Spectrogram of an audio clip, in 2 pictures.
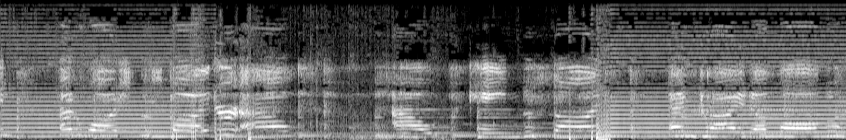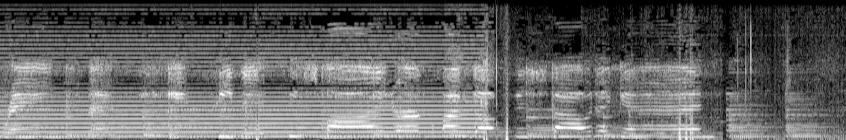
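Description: LeapFrog My Pal Violet plush puppy toy playing a children's song through its small built-in speaker: a synthesized tune with a sung voice, with a couple of brief knocks about four and ten seconds in.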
